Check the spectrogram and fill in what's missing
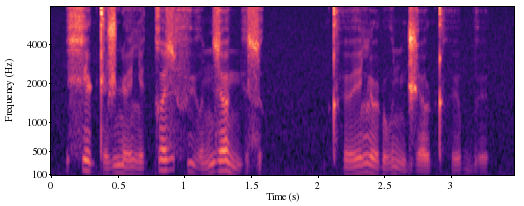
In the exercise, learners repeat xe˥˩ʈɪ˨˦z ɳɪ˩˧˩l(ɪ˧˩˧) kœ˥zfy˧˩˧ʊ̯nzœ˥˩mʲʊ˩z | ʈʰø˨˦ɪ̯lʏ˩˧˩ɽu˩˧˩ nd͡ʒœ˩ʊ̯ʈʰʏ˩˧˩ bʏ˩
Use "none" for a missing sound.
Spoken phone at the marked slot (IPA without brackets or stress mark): ɪ˧˩˧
